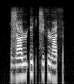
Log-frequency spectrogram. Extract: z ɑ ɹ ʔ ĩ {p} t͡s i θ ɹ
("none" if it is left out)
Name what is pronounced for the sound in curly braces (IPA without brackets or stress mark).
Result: p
